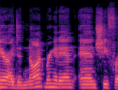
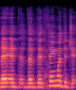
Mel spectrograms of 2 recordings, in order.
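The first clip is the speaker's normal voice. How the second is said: stumbling start, stuttering and repeating "the"; 2 semitones higher, 4 dB louder than usual. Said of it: "I'm stuttering".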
